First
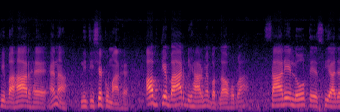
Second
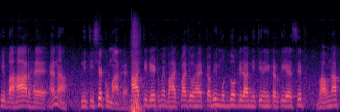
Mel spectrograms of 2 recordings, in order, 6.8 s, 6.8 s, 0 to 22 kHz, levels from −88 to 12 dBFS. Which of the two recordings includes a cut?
second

